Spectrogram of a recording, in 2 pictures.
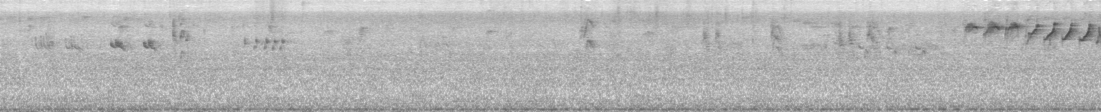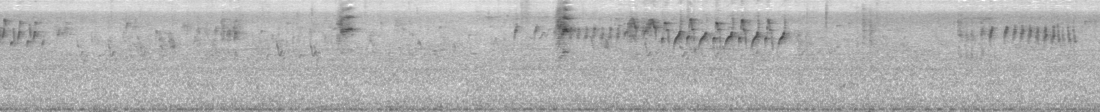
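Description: Small birds chirping, with short high-pitched trills about ten seconds in and again in the last few seconds, over a steady low hum.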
